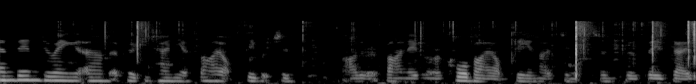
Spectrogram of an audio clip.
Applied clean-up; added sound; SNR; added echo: classical method Wiener filter.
